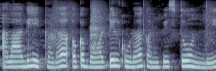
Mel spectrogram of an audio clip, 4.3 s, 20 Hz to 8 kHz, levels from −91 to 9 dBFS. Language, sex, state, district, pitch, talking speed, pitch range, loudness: Telugu, female, Andhra Pradesh, Sri Satya Sai, 215 Hz, 95 wpm, 210-235 Hz, -15 LUFS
